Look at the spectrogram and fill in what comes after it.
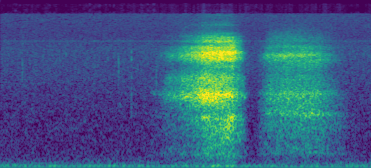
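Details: Accidental recording of an adult sleeping, self-described as snoring funny: a single noisy snorting snore standing out from quiet room noise.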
